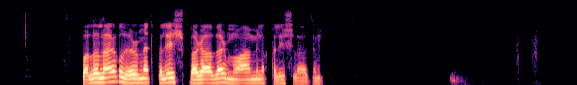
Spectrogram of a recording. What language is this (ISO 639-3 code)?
uig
